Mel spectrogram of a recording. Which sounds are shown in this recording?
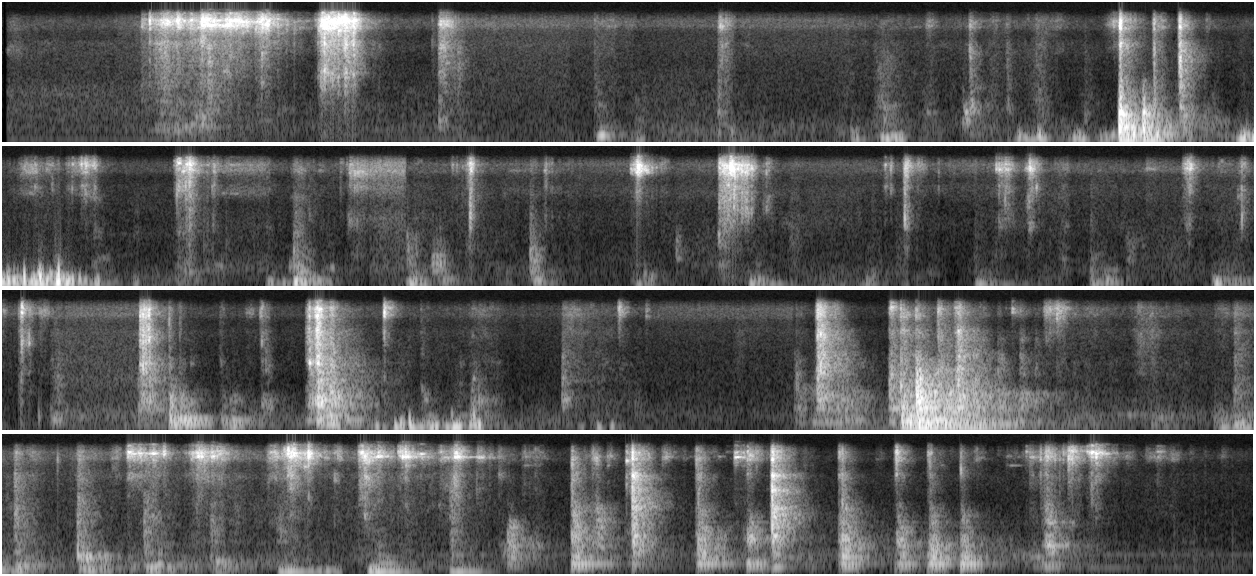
keys, door, footsteps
